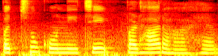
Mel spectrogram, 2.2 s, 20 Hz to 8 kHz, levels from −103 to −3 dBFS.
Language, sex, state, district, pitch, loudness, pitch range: Hindi, female, Punjab, Fazilka, 220 Hz, -18 LUFS, 205-225 Hz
